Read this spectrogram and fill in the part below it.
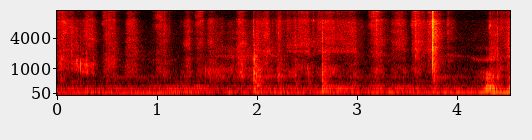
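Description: Scissors snip out paper pieces for a craft bouquet, a quiet run of separate close cuts and soft paper rustles with one sharper snip near the end.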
